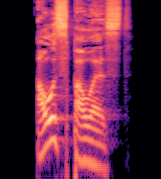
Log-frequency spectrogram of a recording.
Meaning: second-person singular dependent subjunctive I of ausbauen
- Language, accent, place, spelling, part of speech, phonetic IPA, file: German, Germany, Berlin, ausbauest, verb, [ˈaʊ̯sˌbaʊ̯əst], De-ausbauest.ogg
